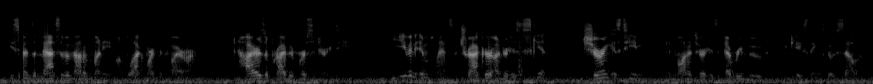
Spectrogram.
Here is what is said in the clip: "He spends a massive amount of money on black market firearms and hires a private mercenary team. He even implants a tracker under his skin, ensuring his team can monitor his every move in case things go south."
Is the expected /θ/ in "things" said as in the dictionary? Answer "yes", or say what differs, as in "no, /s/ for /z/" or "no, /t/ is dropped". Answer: yes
